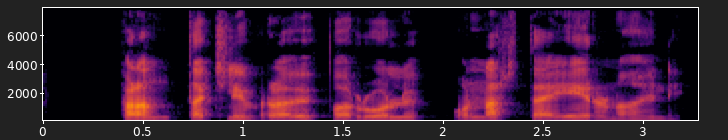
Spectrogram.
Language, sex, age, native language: Icelandic, male, 40-49, Icelandic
